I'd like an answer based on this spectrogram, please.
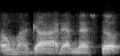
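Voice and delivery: put-on nervous mumble, muttered under the breath. Retelling how a nervous homeowner reacted: imitating someone muttering under his breath. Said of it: "I could hear him talking under his breath".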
